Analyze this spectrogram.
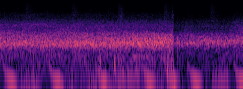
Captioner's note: crowd cheering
